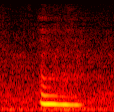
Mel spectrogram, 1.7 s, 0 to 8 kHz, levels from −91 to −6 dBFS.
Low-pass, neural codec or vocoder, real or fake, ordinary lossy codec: 7.2 kHz; none; real; AAC, 32 kbps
